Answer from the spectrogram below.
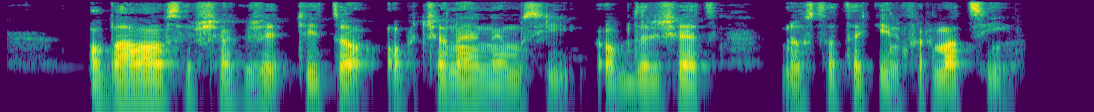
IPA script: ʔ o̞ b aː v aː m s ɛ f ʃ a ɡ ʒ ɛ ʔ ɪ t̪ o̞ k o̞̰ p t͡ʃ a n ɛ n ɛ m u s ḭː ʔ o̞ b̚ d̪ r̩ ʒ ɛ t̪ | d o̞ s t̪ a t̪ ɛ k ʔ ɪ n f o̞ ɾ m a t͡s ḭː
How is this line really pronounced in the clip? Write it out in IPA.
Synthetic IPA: ʔ o̞ b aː v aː m s ɛ f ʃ a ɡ ʒ ɛ c ɪ t̪ o̞ ʔ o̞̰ p t͡ʃ a n ɛː n ɛ m u s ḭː ʔ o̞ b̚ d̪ r̩ ʒ ɛ t̪ | d o̞ s t̪ a t̪ ɛ k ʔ ɪ n f o̞ ɾ m a t͡s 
